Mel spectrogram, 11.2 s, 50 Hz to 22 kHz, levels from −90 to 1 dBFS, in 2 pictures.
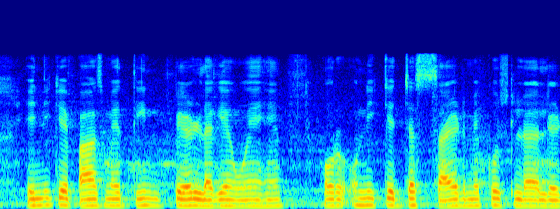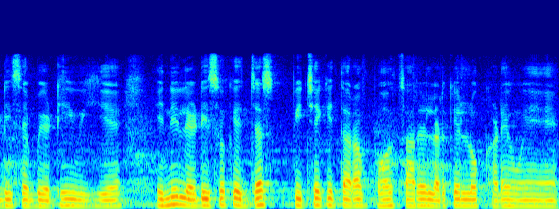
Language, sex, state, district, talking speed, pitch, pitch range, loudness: Hindi, male, Uttar Pradesh, Etah, 195 wpm, 120 Hz, 115-130 Hz, -27 LUFS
